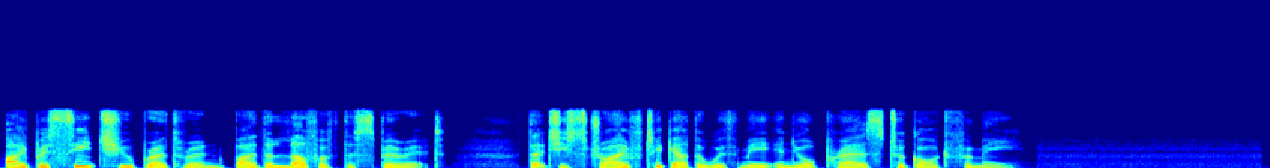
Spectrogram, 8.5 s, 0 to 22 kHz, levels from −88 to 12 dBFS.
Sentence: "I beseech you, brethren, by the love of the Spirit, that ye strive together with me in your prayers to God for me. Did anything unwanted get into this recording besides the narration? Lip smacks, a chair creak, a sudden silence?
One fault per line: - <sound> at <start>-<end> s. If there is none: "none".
none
